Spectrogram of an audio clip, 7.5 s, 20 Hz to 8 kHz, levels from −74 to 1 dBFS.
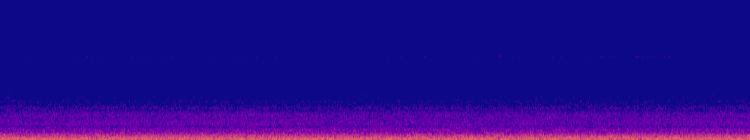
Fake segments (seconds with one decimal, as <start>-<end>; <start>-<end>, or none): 4.8-5.7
